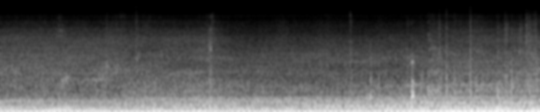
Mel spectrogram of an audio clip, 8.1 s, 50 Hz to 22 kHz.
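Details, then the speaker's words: 1991 Mercedes 500SL, 39,000 miles, warm at about 82 on the temperature gauge, in drive (should be about 550 rpm): idle hangs high and steady, slow to drop back to normal; owner suspects heat and a sticking throttle linkage despite two new idle control valves. "Okay, so the idle is still high to about at the 82 mark. There it goes back to normal. See how it's hanging up?"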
